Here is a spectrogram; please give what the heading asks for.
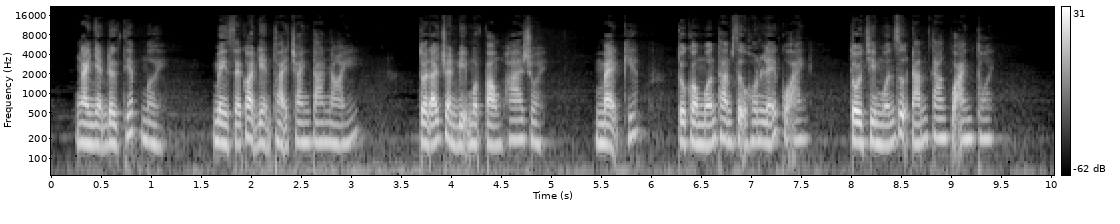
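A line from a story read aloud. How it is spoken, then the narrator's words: Loud. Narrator (Vietnamese): Lâm Mộ Sắc lớn tiếng nói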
